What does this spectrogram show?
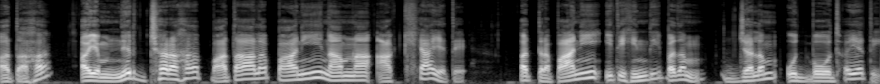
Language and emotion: Sanskrit, neutral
